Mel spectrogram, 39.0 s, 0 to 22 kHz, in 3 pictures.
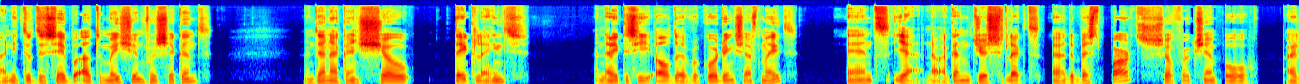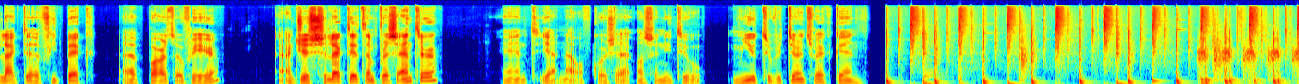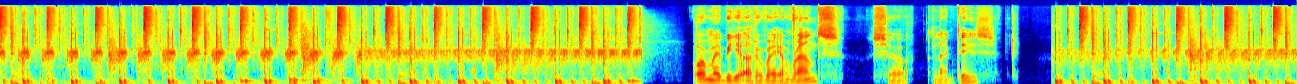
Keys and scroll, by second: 21.8 space, 32.3 space, 33.9 Return, 36.1 Return.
